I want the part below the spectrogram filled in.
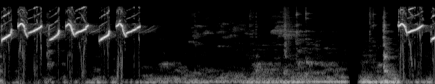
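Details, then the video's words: Vigorous gacor singing from a gelatik batu: a run of ringing two-part whistles, each sliding down then up, followed by a pause of low background hum before the phrases resume. "Burung gelatik batu gacor"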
